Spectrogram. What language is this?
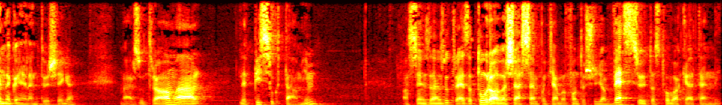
Hungarian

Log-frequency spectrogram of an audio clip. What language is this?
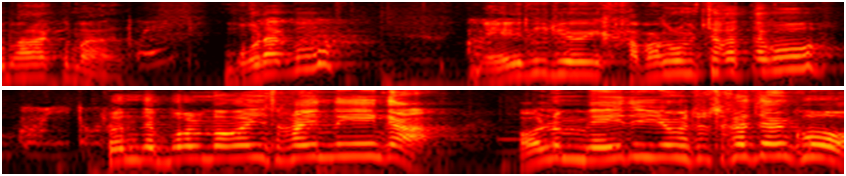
Korean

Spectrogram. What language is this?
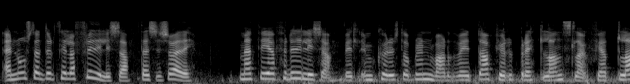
Icelandic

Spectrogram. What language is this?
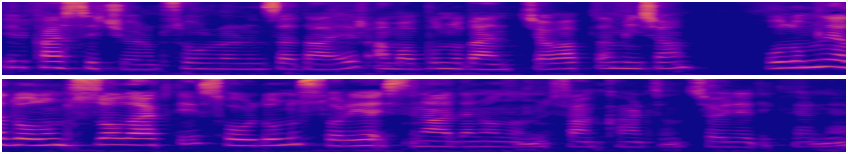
Turkish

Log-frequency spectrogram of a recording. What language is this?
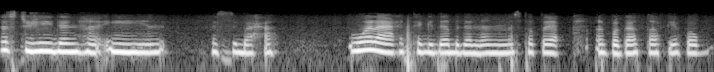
Omani Arabic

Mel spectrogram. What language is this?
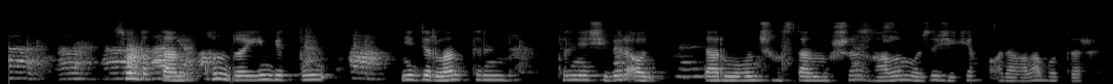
Kazakh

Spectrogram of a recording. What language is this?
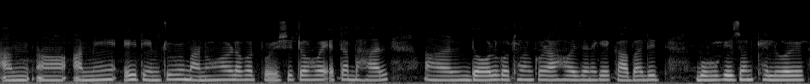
Assamese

